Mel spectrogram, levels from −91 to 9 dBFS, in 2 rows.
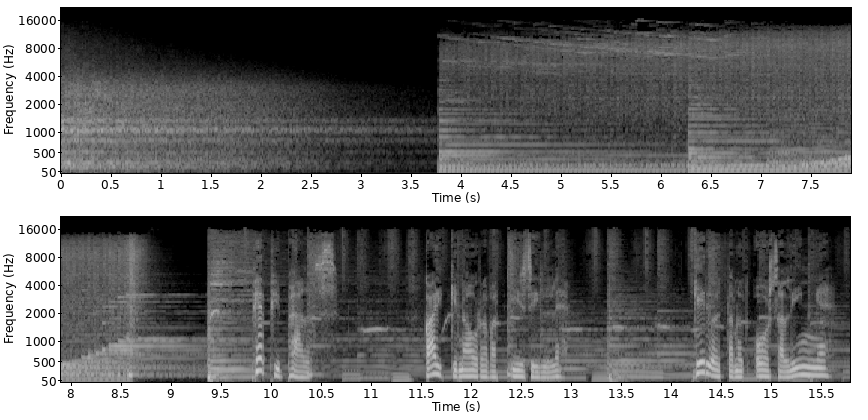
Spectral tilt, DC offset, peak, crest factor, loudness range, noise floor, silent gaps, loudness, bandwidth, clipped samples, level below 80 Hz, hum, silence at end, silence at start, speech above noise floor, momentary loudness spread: -5 dB/octave; under 0.1%; -2 dBFS; 22 dB; 14 LU; -57 dBFS; none; -24 LUFS; 16.5 kHz; under 0.1%; -44 dBFS; none; 0 s; 0 s; 37 dB; 16 LU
